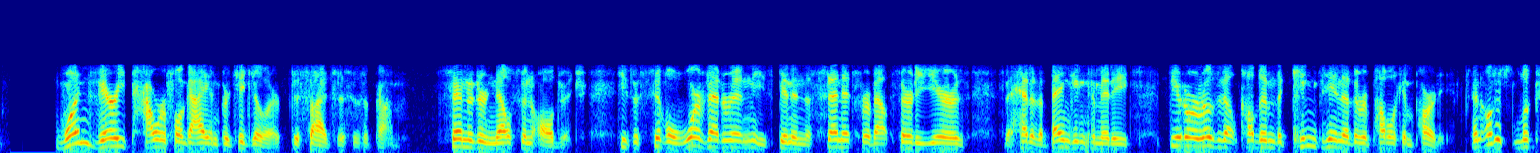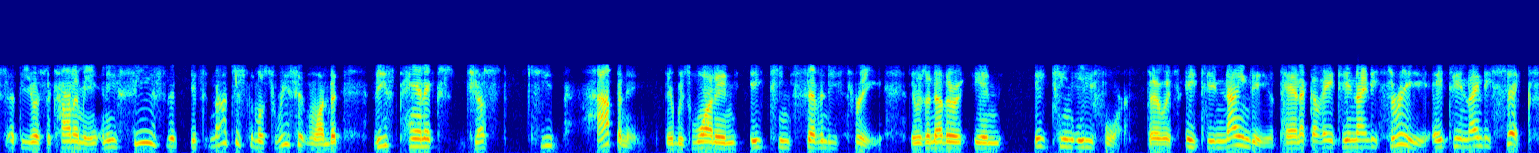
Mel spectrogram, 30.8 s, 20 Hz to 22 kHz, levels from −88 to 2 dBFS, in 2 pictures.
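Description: Speech runs through a GSM full-rate codec throughout, with the band limited to roughly 250 Hz to 3.5 kHz and a plainly audible buzzy, gravelly roughness that fits a 13 kbps full-rate coder. On a spectrogram, nothing shows above 3.5 kHz, and the harmonics look smeared and grainy. Lost GSM frames at 10.86 to 10.90 s cause a brief rough, metallic ring, because the decoder repeats the last good frame's settings for about 20 ms. On the waveform this appears as a short repeated patch, and on the spectrogram as a frozen, smeared slice.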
